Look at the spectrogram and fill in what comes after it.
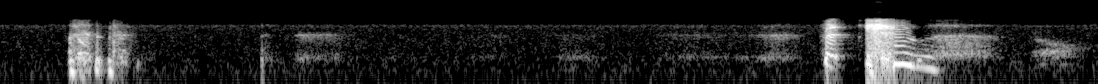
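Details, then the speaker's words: Self-induced sneezing by putting the tip of a key up the nose: a sharp sneeze, then a quiet gap and two more forceful sneezes in quick succession, soft room background. "i'm making myself sneeze why because why so how is it not good for you"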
